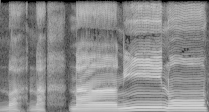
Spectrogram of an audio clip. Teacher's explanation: Untuk huruf nun, keluarnya huruf berasal dari ujung lidah menyentuh langit-langit mulut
